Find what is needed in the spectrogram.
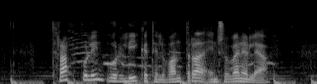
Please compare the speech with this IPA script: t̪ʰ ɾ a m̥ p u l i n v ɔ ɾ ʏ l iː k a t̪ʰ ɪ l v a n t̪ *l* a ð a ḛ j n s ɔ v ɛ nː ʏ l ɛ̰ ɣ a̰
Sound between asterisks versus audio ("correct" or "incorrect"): incorrect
